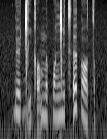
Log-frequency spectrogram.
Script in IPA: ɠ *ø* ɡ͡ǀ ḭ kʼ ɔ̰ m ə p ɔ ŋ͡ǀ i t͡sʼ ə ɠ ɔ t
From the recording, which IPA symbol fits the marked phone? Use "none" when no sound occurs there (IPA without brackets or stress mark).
ø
